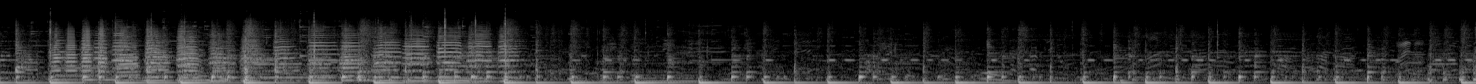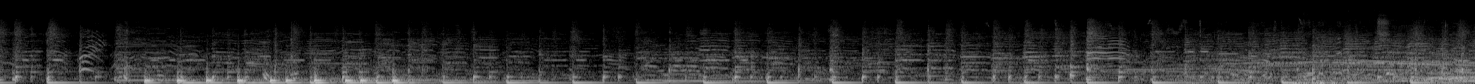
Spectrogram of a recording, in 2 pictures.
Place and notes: Roztoky, Česká republika - Masopust
Rather new, or recovered tradition of the Carnival celebration happens annually Saturday before the Ash Tuesday as a join venture between Prague districts Roztoky and Únětice. Sometimes almost 2000 people in masks and with live music gather and join the procession, starting from the village of Roztoky and the other from Únětice. Finally there is a perfomative meeting at Holý vrch with dance and music and both then all continues to a party with live music in Kravín pub.
Roztoky, Czech Republic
